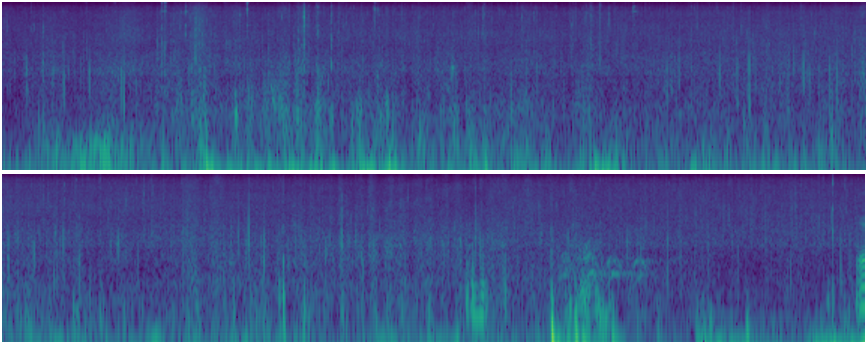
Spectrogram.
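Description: Steady rain falls outdoors, a dense, continuous patter close by that holds at an even level for the whole stretch with no voices.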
